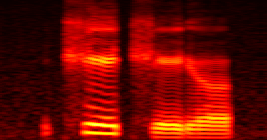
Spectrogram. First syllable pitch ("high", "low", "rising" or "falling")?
high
